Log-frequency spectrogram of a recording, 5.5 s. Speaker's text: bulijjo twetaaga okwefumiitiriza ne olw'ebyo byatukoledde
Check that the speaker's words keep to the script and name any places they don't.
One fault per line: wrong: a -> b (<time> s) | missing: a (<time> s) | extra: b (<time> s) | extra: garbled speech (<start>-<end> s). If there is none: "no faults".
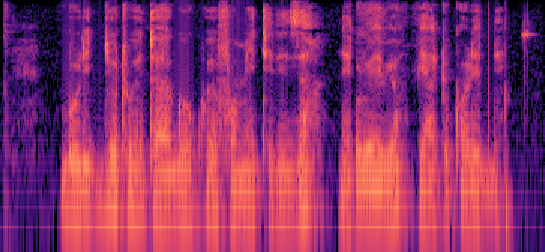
no faults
